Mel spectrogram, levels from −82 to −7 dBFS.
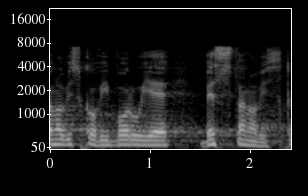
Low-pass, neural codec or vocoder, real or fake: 7.2 kHz; none; real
